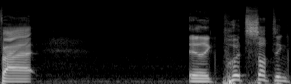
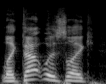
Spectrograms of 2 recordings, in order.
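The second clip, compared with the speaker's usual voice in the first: incredulous rant; 6 semitones higher than usual. Real, not acted. Incredulous rant about the butter.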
